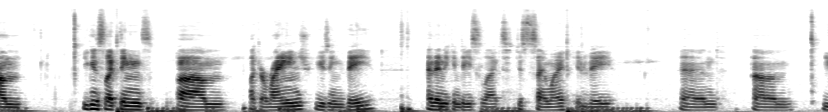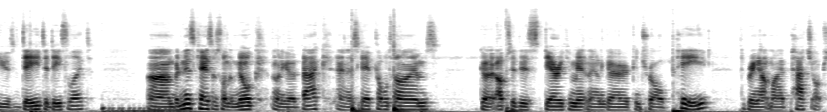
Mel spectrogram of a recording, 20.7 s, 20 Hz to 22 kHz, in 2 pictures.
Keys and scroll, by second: 0.0 Up, 0.1 Up, 1.5 v, 1.8 Down, 2.0 Down, 2.1 Down, 2.2 Down, 2.6 Down, 3.0 Up, 3.2 Up, 3.5 Down, 4.3 Up, 4.5 Down, 5.0 space, 5.5 Down, 6.0 Up, 6.3 Up, 6.4 Up, 7.1 v, 7.3 Up, 7.8 Up, 7.9 Up, 10.7 d, 11.6 Down, 11.8 Down, 11.9 Down, 12.0 Down, 12.1 Down, 12.3 Down, 14.8 Escape, 15.3 Escape, 16.7 Up, 18.8 ctrl+p.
